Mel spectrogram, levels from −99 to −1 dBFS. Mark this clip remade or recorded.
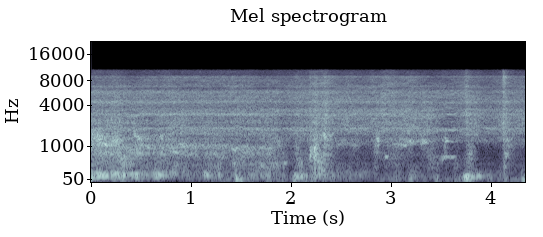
remade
